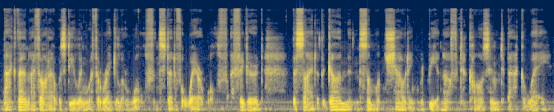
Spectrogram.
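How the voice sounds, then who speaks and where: A man playing a witch's assistant in an ASMR role-play, softly telling his story in an earnest, wary, hesitant way with a breathy, gravelly voice. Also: sits low, expressive, slight background noise, heavily acted. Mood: haunted, hushed. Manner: hesitant, unhurried first-person storytelling.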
